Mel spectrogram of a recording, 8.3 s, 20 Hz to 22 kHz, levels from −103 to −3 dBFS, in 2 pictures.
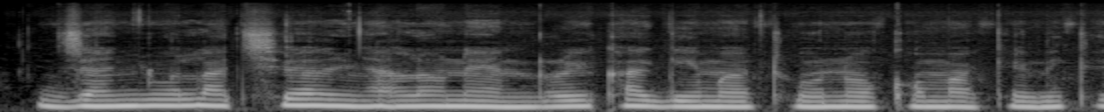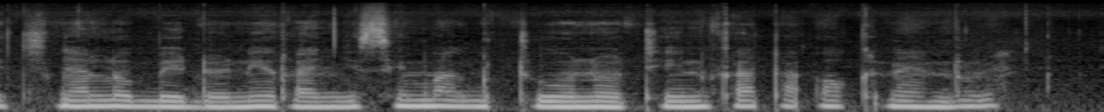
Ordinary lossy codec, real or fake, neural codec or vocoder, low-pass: none; fake; vocoder, 44.1 kHz, 128 mel bands, Pupu-Vocoder; 19.8 kHz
